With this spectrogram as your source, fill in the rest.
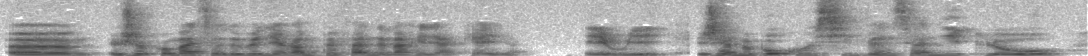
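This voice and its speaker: Speaking at a normal speed, a twenty-one-year-old male host chats to camera in an FAQ-style YouTube video. His fairly high voice has a darkish tone, and he sounds hesitant, with many fillers as he reads viewer questions.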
